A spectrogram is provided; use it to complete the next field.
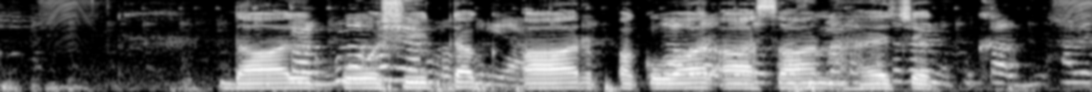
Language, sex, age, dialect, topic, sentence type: Magahi, male, 18-24, Northeastern/Surjapuri, agriculture, statement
